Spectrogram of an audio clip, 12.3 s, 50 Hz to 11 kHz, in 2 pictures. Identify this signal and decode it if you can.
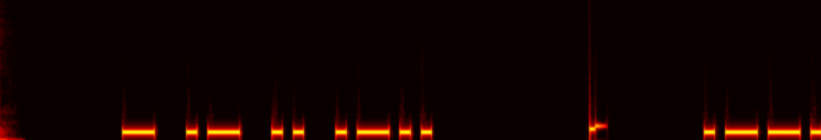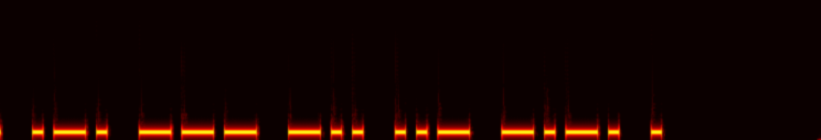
Morse code, heard as a keyed tone, about 15 wpm, 700 Hz. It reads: TAIL PRODUCE
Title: Sentences from Top 1000 Words - Review Part 3 - New Word Drill - 15wpm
